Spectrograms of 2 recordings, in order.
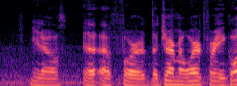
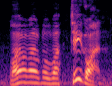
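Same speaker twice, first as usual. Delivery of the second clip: higher mock announcer, punching the name at the end; imitating foreign car ad; 5 semitones higher than usual. Retelling a Polish TV car ad, mock announcer. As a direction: gibberish patter, then land the name like an ad. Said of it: "it's like".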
